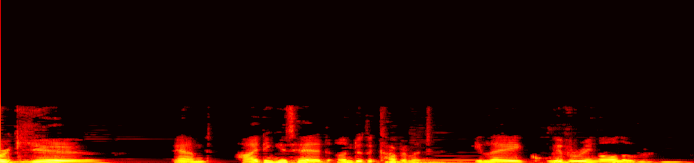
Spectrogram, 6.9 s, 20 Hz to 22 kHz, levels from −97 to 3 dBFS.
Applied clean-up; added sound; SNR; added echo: classical method WPE with log-MMSE.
